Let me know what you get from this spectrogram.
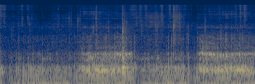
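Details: Mother cat Bassy gives her kittens a massage, purring in deep continuous rumbles that fade briefly at each breath, roughly every second and a half, over quiet room background.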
